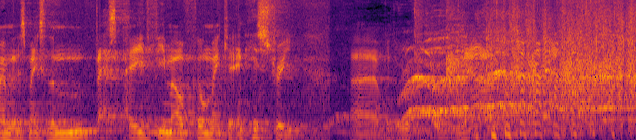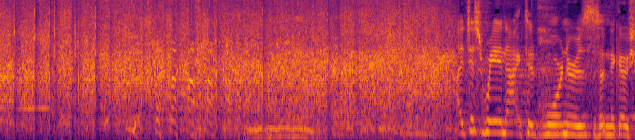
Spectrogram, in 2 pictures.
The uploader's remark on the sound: A few hundred lovely Empire readers – as we record our podcast live on stage, from the London Podcast Festival in the extremely shiny King's Place.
